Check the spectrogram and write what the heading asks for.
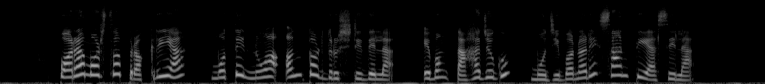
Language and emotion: Odia, happy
